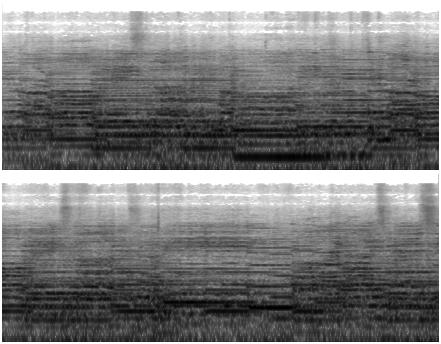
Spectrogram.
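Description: A choir singing a hymn, several voices together on slow, held notes.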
